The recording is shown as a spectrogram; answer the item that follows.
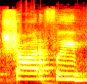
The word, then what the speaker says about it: шарфы: Same rule with шарфы, банты.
